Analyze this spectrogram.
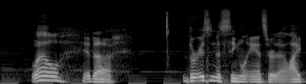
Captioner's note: subconscious mouth click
